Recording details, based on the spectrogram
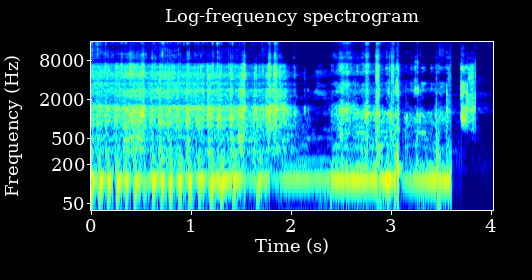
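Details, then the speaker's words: Rusi TC 125 motorcycle, noisy when in gear: small single-cylinder engine runs rough and loud with coarse mechanical clatter over its low thump, then cuts off; noise confirmed before engine teardown. "ito Naririnig na natin kung talagang Totoo ba siyang maingay at na confirm ko na maingay siya talaga"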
